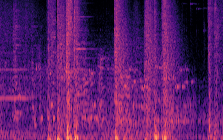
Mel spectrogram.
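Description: Metal crashes and bangs loudly several times.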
